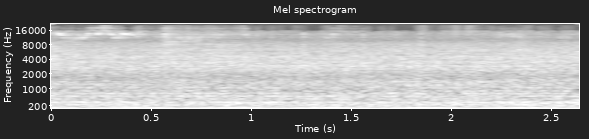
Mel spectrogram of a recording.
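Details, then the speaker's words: GE Profile ice machine running its test cycle before repair, just starting to make ice: only the fan running, smooth even whoosh and low steady hum, no loud grinding or squealing yet; normal running. "Started making ice. I don't hear any loud sounds just yet. The sound of the fan running, and that's about it."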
